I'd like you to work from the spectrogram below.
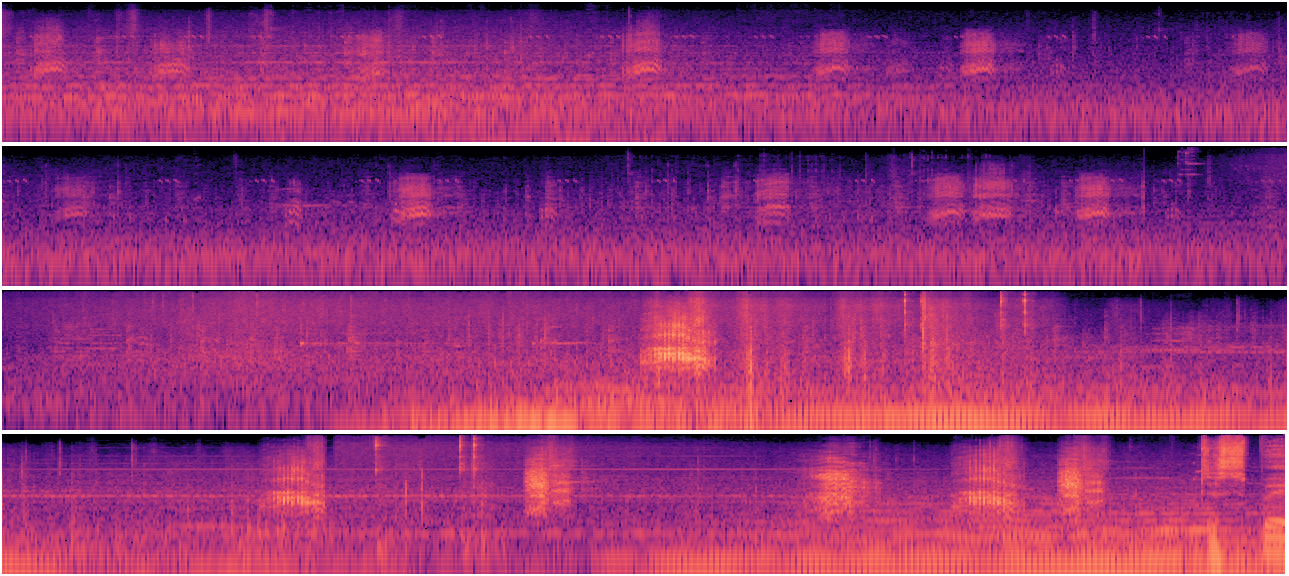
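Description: Scavenger gang birds in the game Beyond a Steel Sky call repeatedly, at first thin and distant, then louder harsh caws over rumbling wasteland ambience.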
